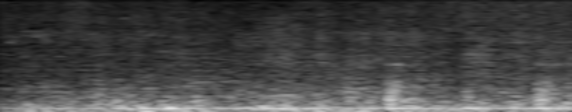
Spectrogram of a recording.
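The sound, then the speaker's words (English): Steady low rumble of ambience at the train station in Kyiv, Ukraine, where people are rushing in to get out of the city. A constant droning hum is broken by a couple of brief clattering bursts near the end; no one speaks. “I'm at the train station here in Kyiv, and we've been seeing people rushing to this station this morning, trying to get out of the city.”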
